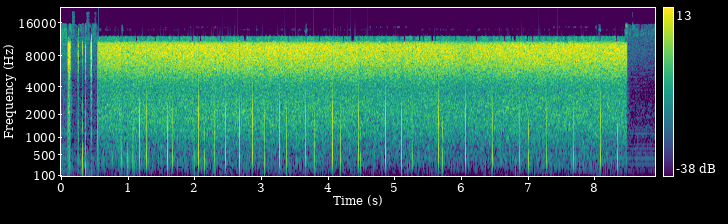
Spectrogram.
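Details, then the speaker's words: Needle EMG fibrillation potentials: sharp, brief clicks over steady static, firing slowly and regularly, two fibrillations heard. "a little easier slow everyone what do you think that is fibrillation so that's regular very slow there are two fib relations there this one"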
